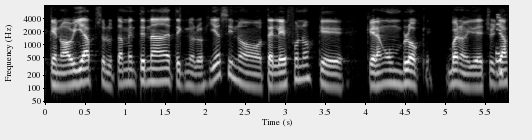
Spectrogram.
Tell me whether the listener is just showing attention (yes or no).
yes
